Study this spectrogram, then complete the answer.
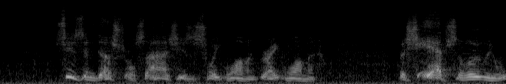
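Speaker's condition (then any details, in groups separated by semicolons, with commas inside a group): Vocal fold paralysis; both vocal cords paralyzed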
